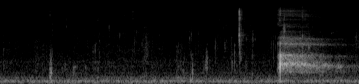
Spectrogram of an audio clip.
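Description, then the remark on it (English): A sip of champagne: faint mouth clicks over a low steady hum, then a single short slurping draw near the end that trails off with a soft fizzy hiss. “Now take the real sip.”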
